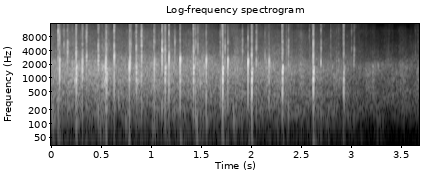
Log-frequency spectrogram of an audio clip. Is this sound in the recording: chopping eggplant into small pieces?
no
